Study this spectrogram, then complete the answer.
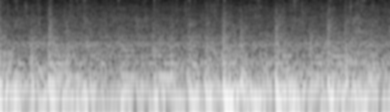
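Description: Persistent rain falls steadily on a waterlogged street in Lakhani, Banaskantha, making a continuous patter of drops hitting water and hard surfaces, moderately close, with no speech.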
